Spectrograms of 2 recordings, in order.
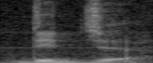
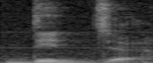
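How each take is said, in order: First: The two words run together as 'didja'. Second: The two words run together as 'didja'.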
